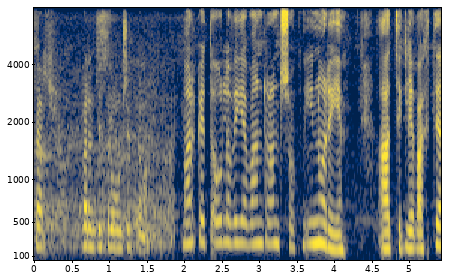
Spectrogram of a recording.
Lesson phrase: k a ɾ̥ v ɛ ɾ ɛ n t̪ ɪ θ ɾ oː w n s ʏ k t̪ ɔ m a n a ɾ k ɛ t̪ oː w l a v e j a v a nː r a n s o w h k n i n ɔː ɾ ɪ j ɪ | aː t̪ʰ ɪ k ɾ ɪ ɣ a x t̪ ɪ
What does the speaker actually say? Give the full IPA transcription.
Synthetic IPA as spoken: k a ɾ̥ v a ɾ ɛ n t̪ ɪ θ ɾ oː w n s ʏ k t̪ ɔ m a m a ɾ k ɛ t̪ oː w l a v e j a v a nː r a n s o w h k n i n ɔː ɾ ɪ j ɪ | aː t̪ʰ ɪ k l ɪ v a x t̪ ɪ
